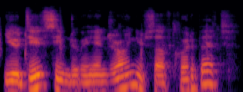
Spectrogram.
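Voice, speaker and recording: A man voicing a calm, inquisitive female fortune teller with measured, formal phrasing. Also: medium pitch, slight background noise, lightly acted. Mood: calm, probing.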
